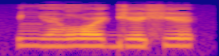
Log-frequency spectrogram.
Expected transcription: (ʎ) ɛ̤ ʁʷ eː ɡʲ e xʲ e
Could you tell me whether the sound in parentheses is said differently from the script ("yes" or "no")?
no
